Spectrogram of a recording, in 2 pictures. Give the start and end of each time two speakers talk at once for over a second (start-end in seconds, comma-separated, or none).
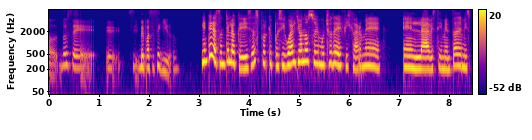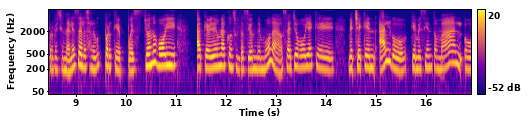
none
